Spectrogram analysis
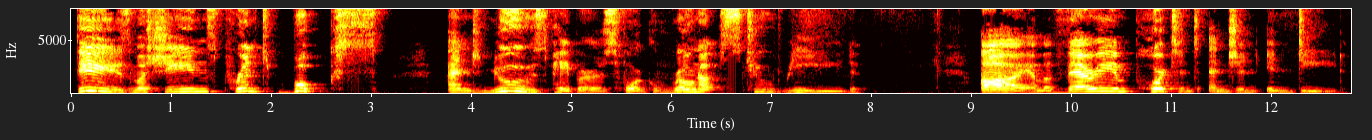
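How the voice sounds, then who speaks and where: A woman voicing a proud, haughty big male freight engine in a storybook read-aloud, talking in a pompous, drawn-out way. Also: on the low side, animated, darkish tone, voice pushed down. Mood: boastful.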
